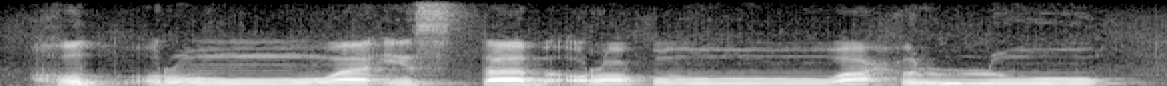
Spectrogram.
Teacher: Dhammah tanwin bertemu dengan wawu, idgham bi ghunnah, dimasukkan dan disertai berdengung.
